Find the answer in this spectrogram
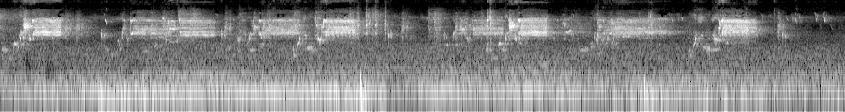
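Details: Birds singing in spring repeat about nine short, bright, buzzy trill bursts, each under a second, at a steady pace over a low humming background with one sharp knock.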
